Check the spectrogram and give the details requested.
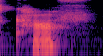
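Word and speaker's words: כף: in the final pay it's almost always pronounced as an f f sound so these two letters together make a word which is cough which means the palm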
